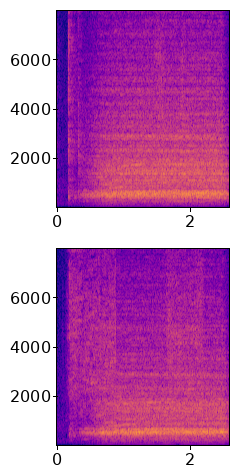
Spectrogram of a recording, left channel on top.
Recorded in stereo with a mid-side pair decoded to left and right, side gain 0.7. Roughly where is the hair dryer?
Ahead left.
